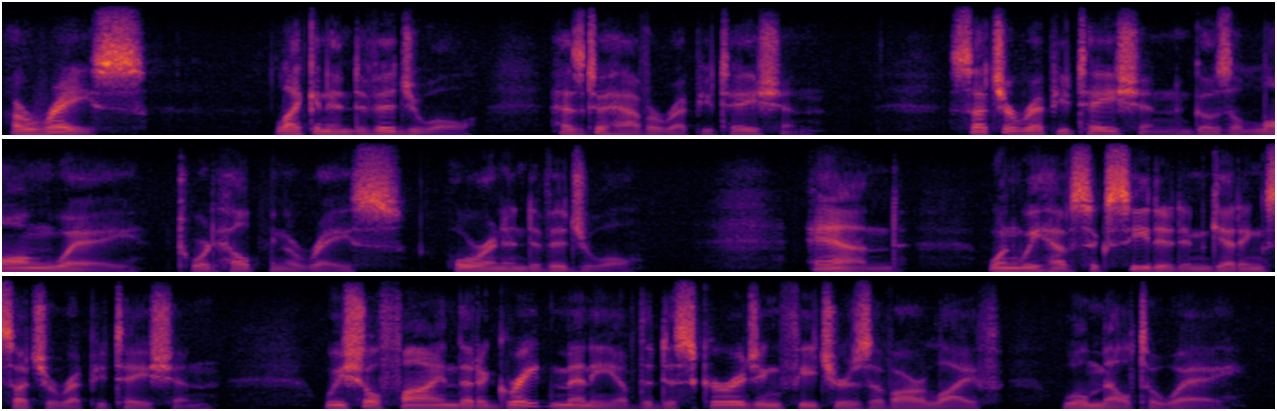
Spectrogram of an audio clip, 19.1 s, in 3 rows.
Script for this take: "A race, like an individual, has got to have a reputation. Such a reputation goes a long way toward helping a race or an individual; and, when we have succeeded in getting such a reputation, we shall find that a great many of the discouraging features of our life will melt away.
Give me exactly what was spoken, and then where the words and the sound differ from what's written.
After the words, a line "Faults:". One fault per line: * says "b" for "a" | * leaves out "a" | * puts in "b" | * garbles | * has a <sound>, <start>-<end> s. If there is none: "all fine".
"A race, like an individual, has to have a reputation. Such a reputation goes a long way toward helping a race or an individual; and, when we have succeeded in getting such a reputation, we shall find that a great many of the discouraging features of our life will melt away.
Faults:
* leaves out "got"
* has a dropout, 7.6-7.7 s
